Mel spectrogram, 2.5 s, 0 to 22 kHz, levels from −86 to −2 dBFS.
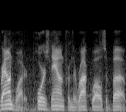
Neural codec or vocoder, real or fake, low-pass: none; real; 7.2 kHz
